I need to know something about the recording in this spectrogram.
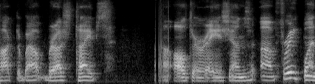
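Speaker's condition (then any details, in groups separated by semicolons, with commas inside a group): Primary lateral sclerosis, bulbar onset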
